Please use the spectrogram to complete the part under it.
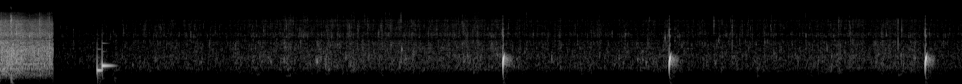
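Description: Short soft pops sound as balls roll into other balls.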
